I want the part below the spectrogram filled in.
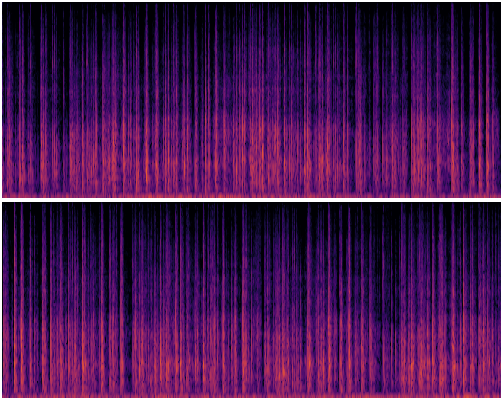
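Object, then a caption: Large thin cardboard playing card. Long pink acrylic nails tap very fast on a large, thin jumbo cardboard Queen of Hearts playing card, sometimes with both hands and sometimes with one. The result is a dense, continuous patter of dry, papery clicks centred in the midrange, each tap dying away almost instantly. It stays steady throughout with only brief dips.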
